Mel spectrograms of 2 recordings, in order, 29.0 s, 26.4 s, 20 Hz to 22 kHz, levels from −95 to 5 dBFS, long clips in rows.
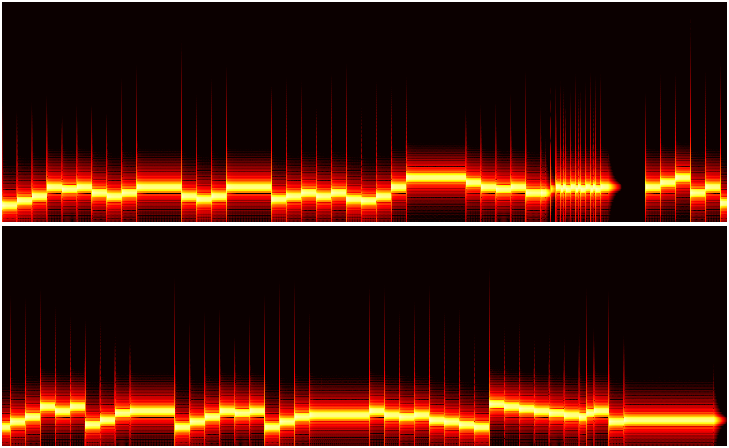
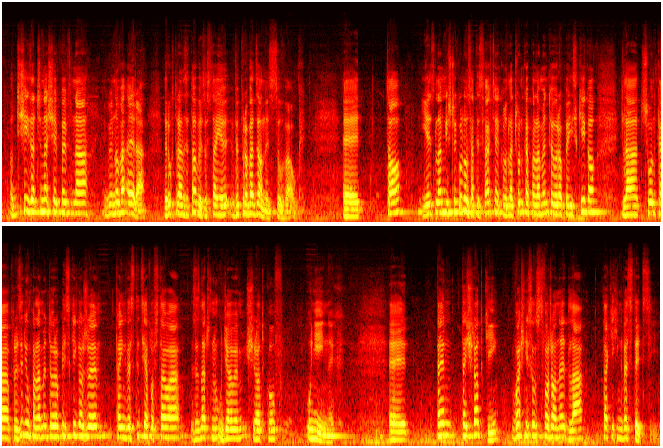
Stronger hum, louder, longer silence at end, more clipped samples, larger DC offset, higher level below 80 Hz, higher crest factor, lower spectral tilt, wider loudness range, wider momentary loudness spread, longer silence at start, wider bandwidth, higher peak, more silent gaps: neither; first, -9 LUFS vs -18 LUFS; first, 0.2 s vs 0 s; neither; neither; second, -68 dBFS vs -46 dBFS; second, 8 dB vs 18 dB; first, -10 dB/octave vs -7.5 dB/octave; about the same, 1 LU vs 2 LU; second, 2 LU vs 10 LU; about the same, 0 s vs 0 s; second, 1.3 kHz vs 10.5 kHz; about the same, 0 dBFS vs 0 dBFS; first, 12.39-12.86 s vs none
